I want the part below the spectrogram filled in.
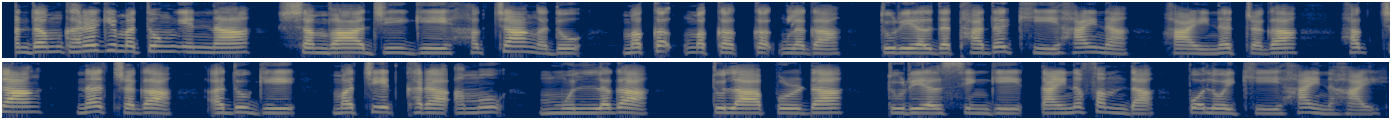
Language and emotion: Manipuri, neutral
